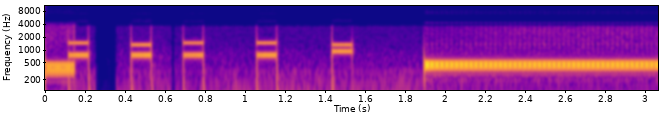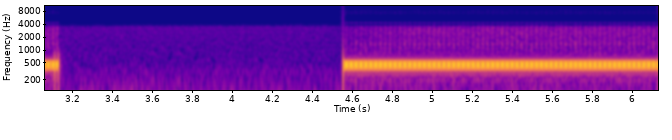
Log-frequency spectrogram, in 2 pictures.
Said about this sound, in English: All right, I'm going to dial his phone number right now, okay? Okay. All right, here we go.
